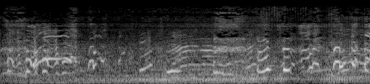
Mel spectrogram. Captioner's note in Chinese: 之超魔性笑聲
